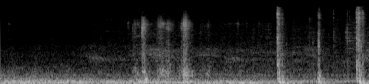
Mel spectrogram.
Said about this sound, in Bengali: ফেলুদার নির্দেশে আমাদের গাড়ি গেটের বাইরেই থামল।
